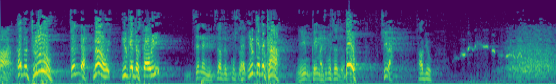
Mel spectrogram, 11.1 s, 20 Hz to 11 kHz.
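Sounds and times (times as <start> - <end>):
speech: 0.0 - 8.8
person whistling a cheerful tune: 9.2 - 10.3
laughter: 9.9 - 11.1.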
